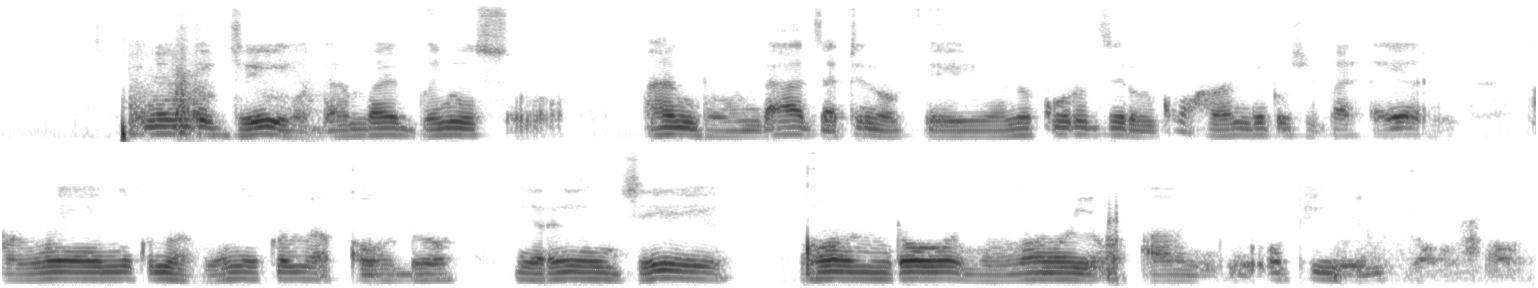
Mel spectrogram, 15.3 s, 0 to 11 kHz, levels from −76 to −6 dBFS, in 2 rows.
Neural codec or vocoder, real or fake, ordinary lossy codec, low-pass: codec, 32 kHz, 1.9 kbps, SNAC; fake; Opus, 32 kbps; 9.9 kHz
